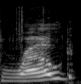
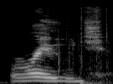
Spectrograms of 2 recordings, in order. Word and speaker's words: Rouge: To be honest, I thought her name was Rogue, like Rogue from X-Men, but no, it's pronounced Rouge.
